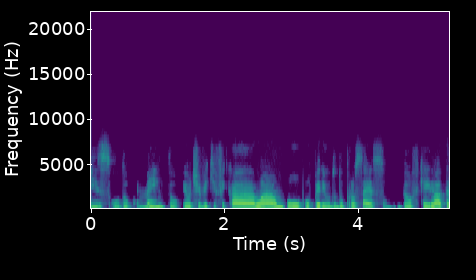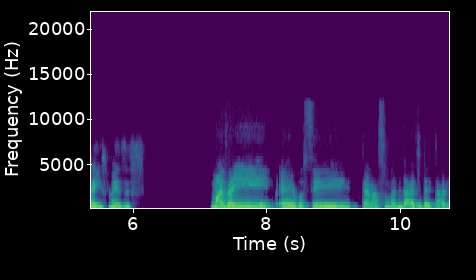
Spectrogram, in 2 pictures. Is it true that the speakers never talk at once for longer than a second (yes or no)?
yes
